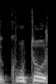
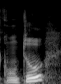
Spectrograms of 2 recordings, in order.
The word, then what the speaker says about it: Qonto: Justement, c'est là que Conto change la donne, parce qu'ils ont non seulement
